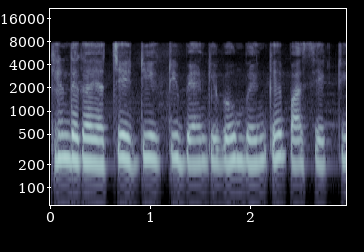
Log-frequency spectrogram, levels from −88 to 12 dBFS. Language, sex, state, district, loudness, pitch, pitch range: Bengali, female, West Bengal, Dakshin Dinajpur, -19 LUFS, 220 Hz, 210-235 Hz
